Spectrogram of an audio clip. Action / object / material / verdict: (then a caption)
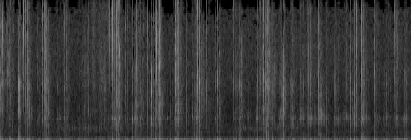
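scrape / bar of soap / soap / none. Fingernails scratch along the surface of an elongated, solid, cream-colored soap bar that is carved and uneven and held in one hand. Soap shavings gather on the cloth beneath it. The sound is a dense, continuous run of dry, crackly scraping with quick bright streaks over a heavy low-end rumble.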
